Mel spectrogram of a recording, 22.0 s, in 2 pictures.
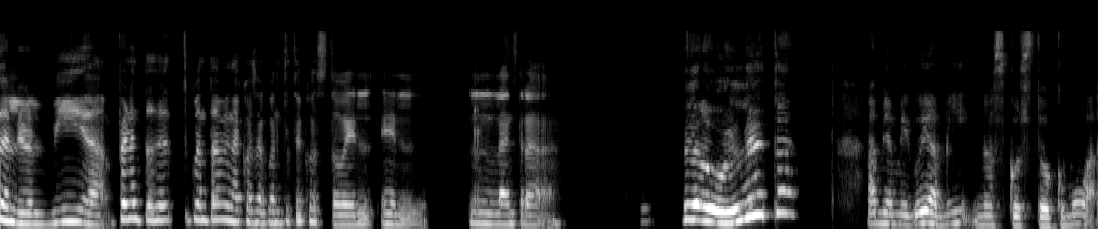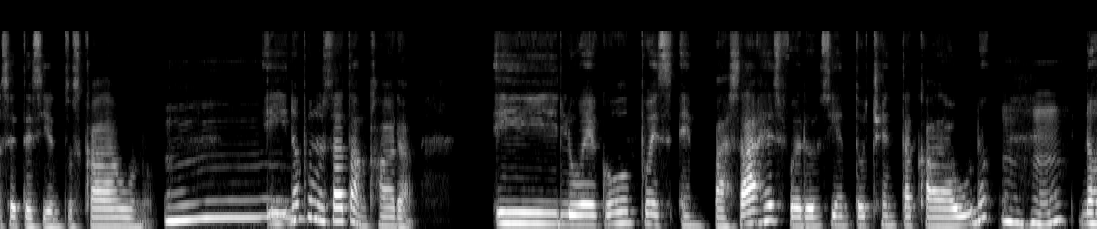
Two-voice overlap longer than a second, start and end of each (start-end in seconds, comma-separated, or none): none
